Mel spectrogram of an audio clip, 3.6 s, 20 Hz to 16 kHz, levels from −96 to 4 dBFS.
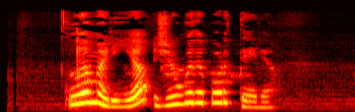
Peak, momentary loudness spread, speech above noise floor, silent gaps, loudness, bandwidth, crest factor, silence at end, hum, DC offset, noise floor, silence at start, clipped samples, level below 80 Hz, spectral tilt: -6 dBFS; 17 LU; 43 dB; none; -23 LUFS; 11.5 kHz; 20 dB; 0.85 s; none; under 0.1%; -66 dBFS; 0.7 s; under 0.1%; -84 dBFS; -4.5 dB/octave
